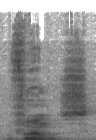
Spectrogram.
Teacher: veja que é uma espécie de U ali não é e Esse a é um é um a nasal ele não é um a oral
